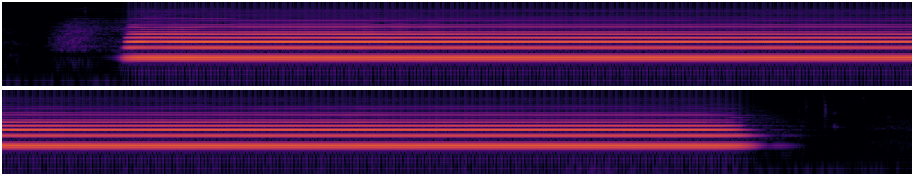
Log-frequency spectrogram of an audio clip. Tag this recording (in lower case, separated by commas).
musical instrument, music, wind instrument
